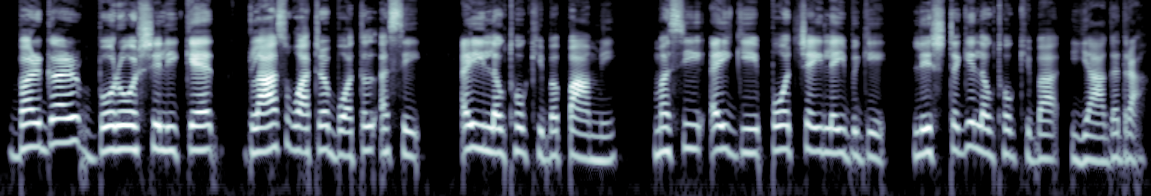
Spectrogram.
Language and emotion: Manipuri, neutral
